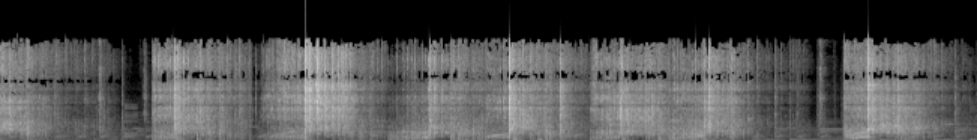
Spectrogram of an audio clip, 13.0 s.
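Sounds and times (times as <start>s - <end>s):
toy cars rolling whir: 0.0s - 10.6s, 11.2s - 13.0s
background music: 0.0s - 13.0s
toy cars clattering: 0.0s - 13.0s.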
